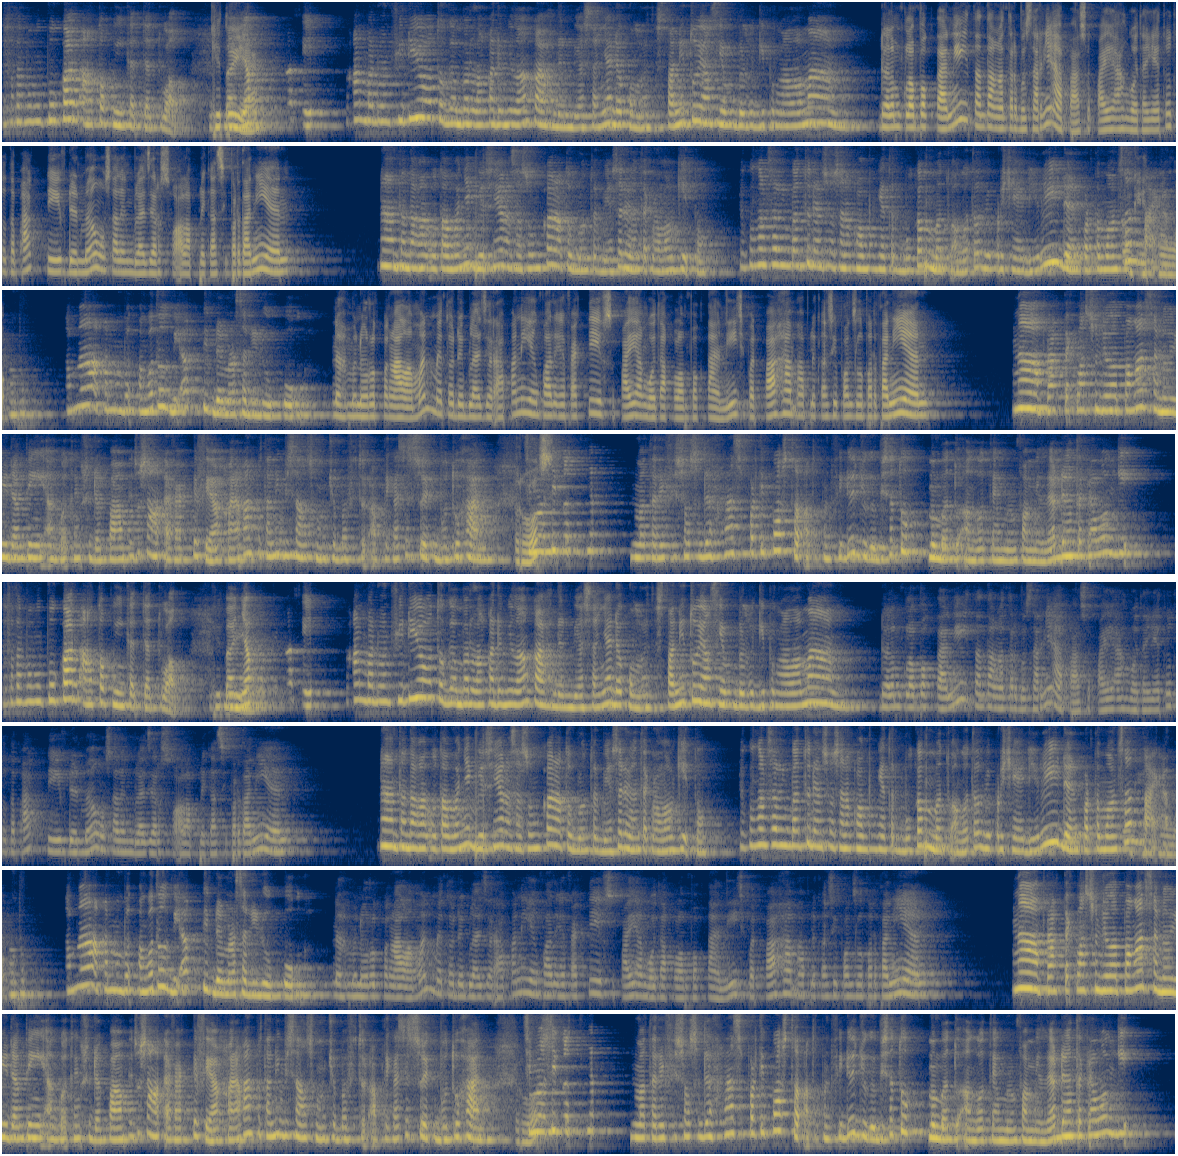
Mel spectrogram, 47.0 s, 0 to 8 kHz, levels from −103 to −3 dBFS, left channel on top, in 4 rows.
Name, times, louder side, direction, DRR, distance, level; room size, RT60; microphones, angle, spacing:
voice 1, 0.0-1.8 2.2-2.5 3.0-3.1 3.5-8.5 15.5-18.8 19.2-23.3 23.5-23.7 24.1-26.6 33.6-40.7 41.5-46.5, right 2 dB, 25° right, 8 dB, 0.6 m, -27 dB
voice 2, 2.1-2.6 8.8-14.6 22.9-23.5 26.8-32.8 40.3-40.7, left 7 dB, 80° left, 17 dB, 0.4 m, -33 dB
11.0 x 8.1 x 3.0 m, 0.79 s
head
